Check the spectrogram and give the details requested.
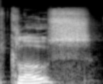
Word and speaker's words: close: Obrigado pela presença e Close próximo som de s entre duas vogais merece atenção aqui é som de s mesmo Close ining Closer closer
